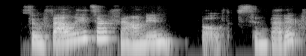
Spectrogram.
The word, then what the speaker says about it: phthalates: Perfumes, because they synthetic fragrances inherently contain a class of compounds called phthalates, which is also starts with a P. It's a silent P, I guess. And it's phthalates.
